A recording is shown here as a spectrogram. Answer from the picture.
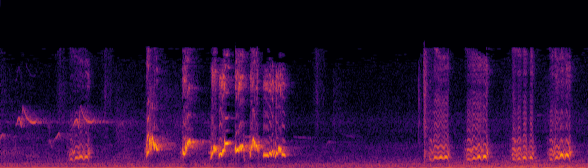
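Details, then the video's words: Red-whiskered bulbul singing in the morning in the double-note, mature wild-bird style, with brief high thin notes followed by a burst of quick slurred chirps and, after a pause, four buzzy rising notes over a steady low hum. "Luyện giọng cho chào mào hót sáng, ép chào mào hót âm kép già rừng hay tuyệt!"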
